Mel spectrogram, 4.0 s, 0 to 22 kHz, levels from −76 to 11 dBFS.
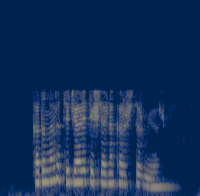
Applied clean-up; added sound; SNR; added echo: none; none; none; none.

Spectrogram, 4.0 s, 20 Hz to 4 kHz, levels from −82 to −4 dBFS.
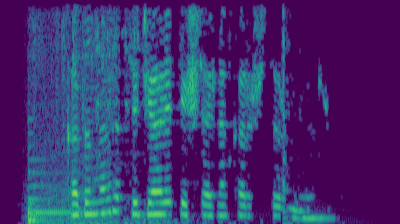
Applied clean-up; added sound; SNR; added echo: classical method spectral subtraction.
